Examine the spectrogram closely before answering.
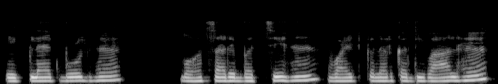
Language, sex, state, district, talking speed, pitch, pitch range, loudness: Hindi, female, Bihar, Jahanabad, 155 wpm, 165 Hz, 160-180 Hz, -18 LUFS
